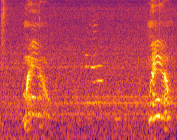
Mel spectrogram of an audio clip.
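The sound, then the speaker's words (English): A cat meows twice, each call a short rising-and-falling cry, about two and a half seconds apart. The calls are fairly clear over a quiet background hum. “Meow.”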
